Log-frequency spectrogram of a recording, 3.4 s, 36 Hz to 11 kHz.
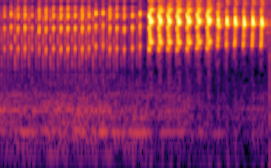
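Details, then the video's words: Fighter lovebird, described as gacor, in 'ngekek' chatter calling out to an opponent: quick thin chips at first, then a louder burst of sharp, high, evenly spaced squeaks. "lovebird fighter gacor ngekek memanggil l4w4n"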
